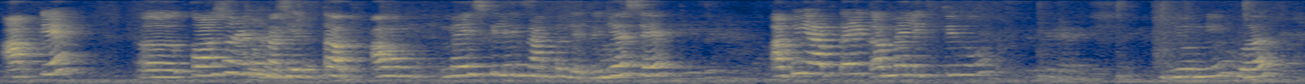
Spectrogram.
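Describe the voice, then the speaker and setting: A woman's voice: sits high, moderate pace, pauses often. A woman teaching a classroom grammar lesson, explaining step by step and asking her students questions. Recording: echoey room, voice from far off, faint noise.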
